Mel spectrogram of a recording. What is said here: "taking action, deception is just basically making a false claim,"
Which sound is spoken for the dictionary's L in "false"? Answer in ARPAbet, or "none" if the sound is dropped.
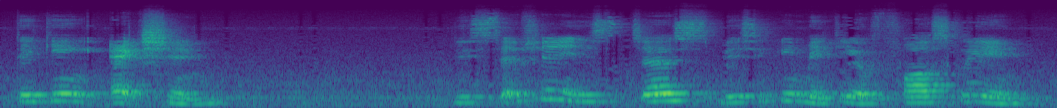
none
